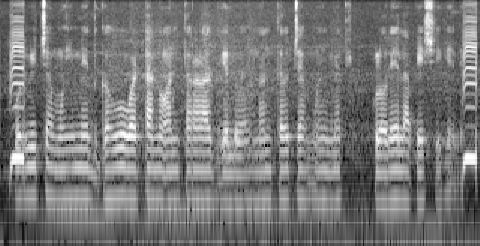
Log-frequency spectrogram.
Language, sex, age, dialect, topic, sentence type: Marathi, male, 18-24, Southern Konkan, agriculture, statement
